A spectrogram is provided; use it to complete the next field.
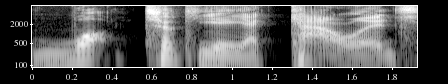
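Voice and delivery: commanding, authoritative voice. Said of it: "a commanding presence".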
